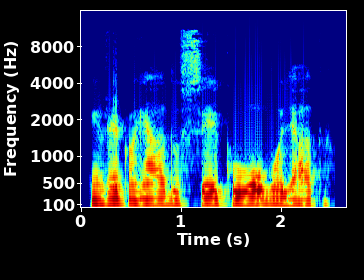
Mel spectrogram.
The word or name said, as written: molhado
